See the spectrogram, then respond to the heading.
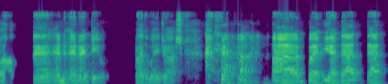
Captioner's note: chuckles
